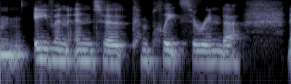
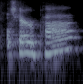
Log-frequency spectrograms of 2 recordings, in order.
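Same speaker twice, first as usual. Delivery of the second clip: name repeated with a light American twang, rising; a hint of American twang on Chirpa; 8 semitones higher than usual. Shown as a demonstration. Repeating viewer's name with a light American twang. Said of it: "twang at the end".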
